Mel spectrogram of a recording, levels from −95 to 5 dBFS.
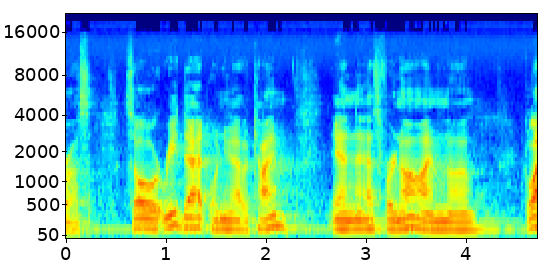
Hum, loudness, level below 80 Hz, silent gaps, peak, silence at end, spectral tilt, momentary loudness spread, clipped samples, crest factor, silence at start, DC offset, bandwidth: none; -21 LUFS; -62 dBFS; none; 0 dBFS; 0 s; -6.5 dB/octave; 14 LU; under 0.1%; 22 dB; 0 s; under 0.1%; 18 kHz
